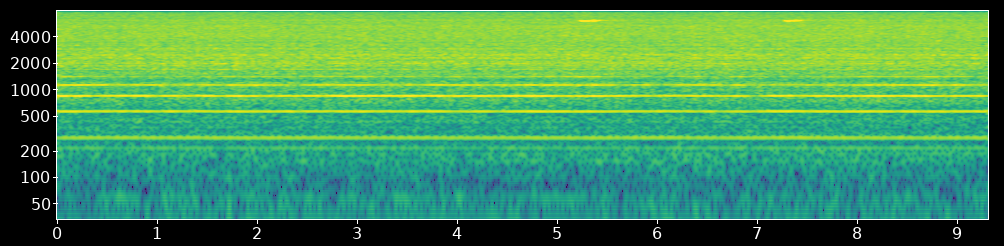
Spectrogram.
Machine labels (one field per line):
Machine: fan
